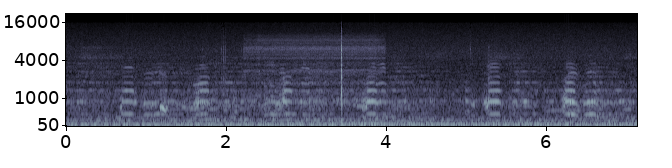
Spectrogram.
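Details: Several trumpeter swans at Heber Springs, Arkansas, give deep, horn-like honks, overlapping in loose bursts roughly every second, over a steady low rumble of wind.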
